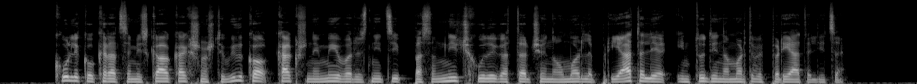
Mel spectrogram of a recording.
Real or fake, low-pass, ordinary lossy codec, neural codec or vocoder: real; none; none; none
